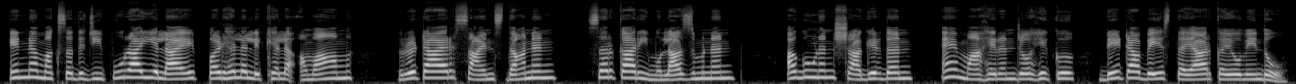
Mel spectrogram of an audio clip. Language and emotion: Sindhi, neutral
